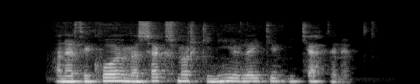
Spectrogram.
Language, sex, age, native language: Icelandic, male, 20-29, Icelandic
